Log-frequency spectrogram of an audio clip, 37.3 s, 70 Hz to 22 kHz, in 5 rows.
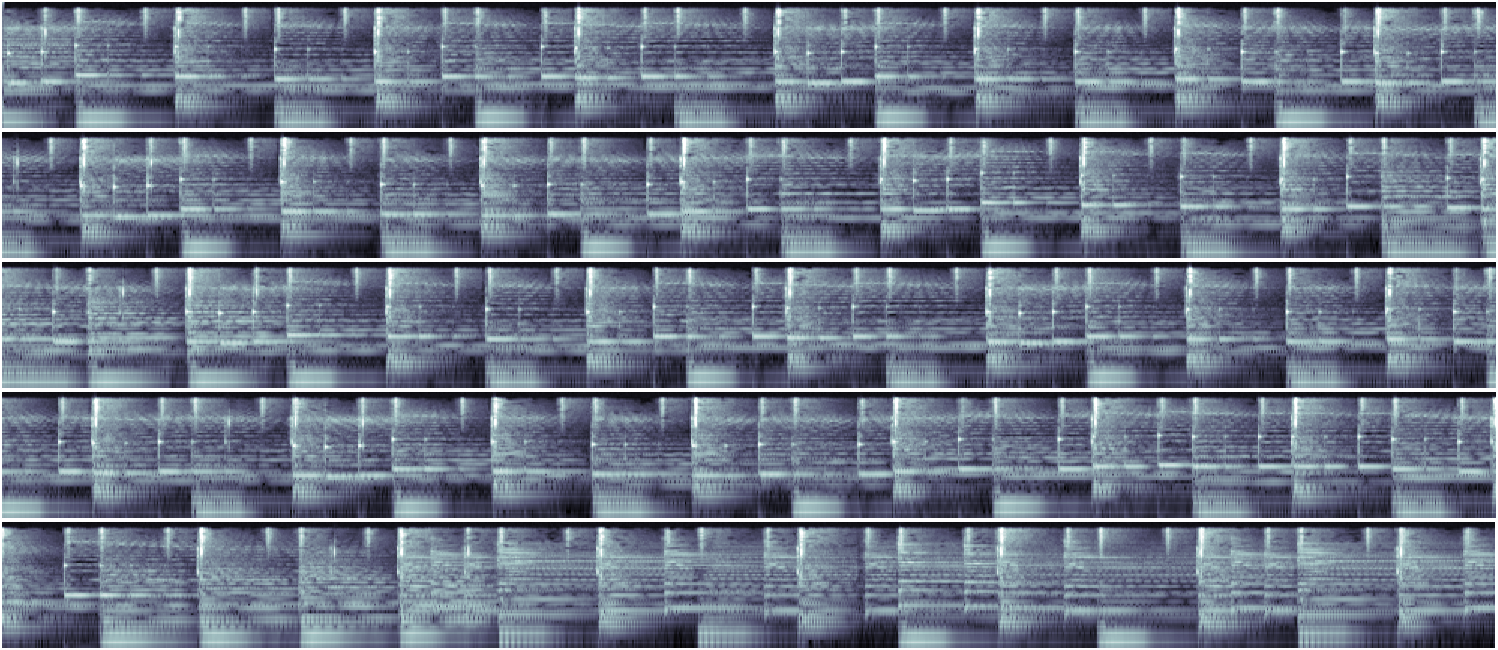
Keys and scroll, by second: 1.4 e, 2.3 space, 4.4 typing, 8.3-8.8 typing, 12.0 m, 14.8 space, 15.1 space, 18.0 Escape, 28.6 ctrl+z.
